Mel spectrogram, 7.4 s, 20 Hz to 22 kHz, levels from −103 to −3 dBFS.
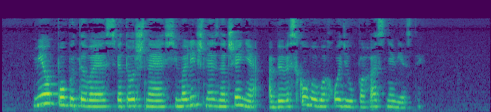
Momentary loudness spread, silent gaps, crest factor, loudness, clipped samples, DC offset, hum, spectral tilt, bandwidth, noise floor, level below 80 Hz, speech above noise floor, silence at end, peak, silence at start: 9 LU; none; 18 dB; -24 LUFS; under 0.1%; under 0.1%; none; -3.5 dB/octave; 11.5 kHz; -66 dBFS; -70 dBFS; 42 dB; 1.05 s; -6 dBFS; 0.5 s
